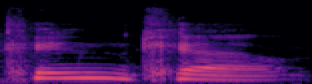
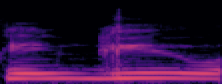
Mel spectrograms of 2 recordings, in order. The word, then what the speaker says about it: Xingqiu: King Cow. That's how you pronounce it. I've been calling him like King Q or something.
